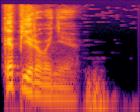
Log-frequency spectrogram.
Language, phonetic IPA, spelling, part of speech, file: Russian, [kɐˈpʲirəvənʲɪje], копирование, noun, Ru-копирование.ogg
- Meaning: copying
